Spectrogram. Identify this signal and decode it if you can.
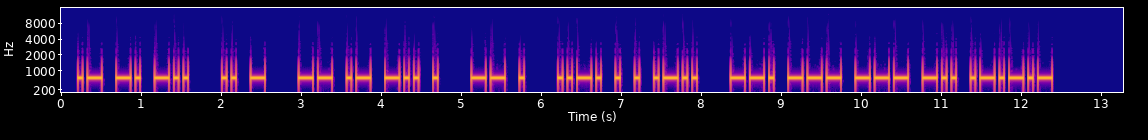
Morse code, heard as a keyed tone, about 20 wpm, 700 Hz. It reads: AND IT MADE ME FEEL GOOD.
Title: Sentences from Top 600 Words 20wpm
